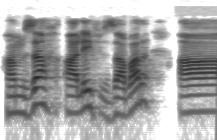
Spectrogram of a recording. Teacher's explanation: তাহলে এই বাটা হলো আলিফ মাদ্দা। এই আলিফ মাদ্দাকে এক আলিফ টান দিয়ে পড়তে হবে।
